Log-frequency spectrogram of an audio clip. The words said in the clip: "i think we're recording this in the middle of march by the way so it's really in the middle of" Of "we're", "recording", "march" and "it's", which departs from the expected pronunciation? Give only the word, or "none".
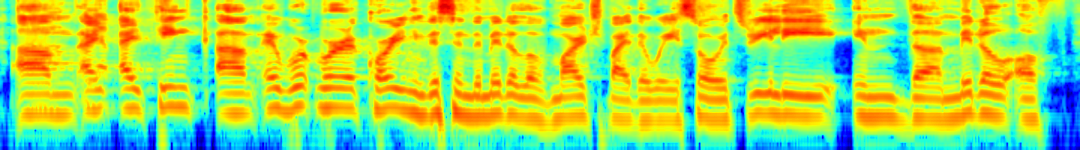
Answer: we're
